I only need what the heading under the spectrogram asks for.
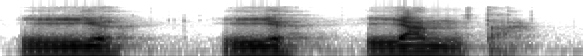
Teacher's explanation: the sides of your tongue come down a little bit and allow air to flow in the gap between your tongue and your upper teeth on both sides of your tongue. This produces a sound that's kind of like a combination between an L and a Y. · This is basically the exact same position as ny. Your tongue is raised in the middle, touching your hard palate.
